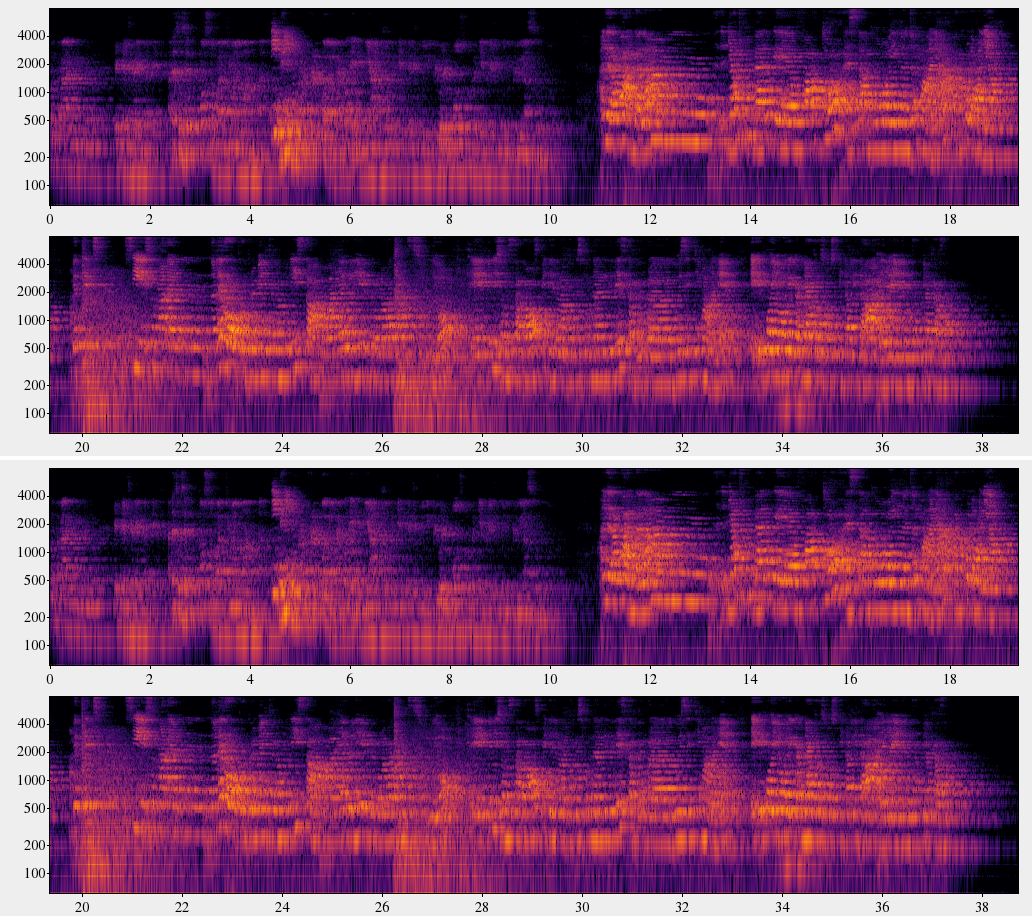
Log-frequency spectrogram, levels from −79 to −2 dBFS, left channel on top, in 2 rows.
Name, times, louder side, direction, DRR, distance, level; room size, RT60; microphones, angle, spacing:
voice 1, 0.0-10.1 19.7-21.0 33.8-34.2, equal, 80° right, -7 dB, 0.8 m, -38 dB
voice 2, 4.4-4.8 10.9-19.1 19.8-20.2 20.9-37.3, left 1 dB, 80° left, -9 dB, 0.9 m, -26 dB
Gunshot gunfire, 20.0-22.8 26.2-30.0, equal, 25° right, 0.4 m, -39 dB
2.7 x 2.0 x 2.4 m, 2.4 s
head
